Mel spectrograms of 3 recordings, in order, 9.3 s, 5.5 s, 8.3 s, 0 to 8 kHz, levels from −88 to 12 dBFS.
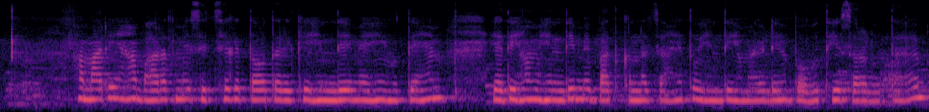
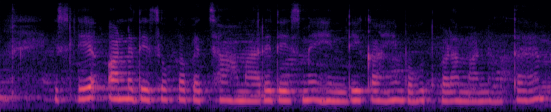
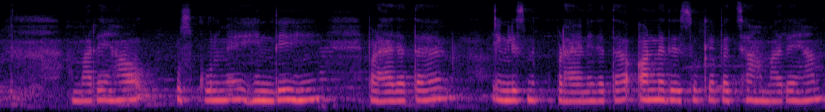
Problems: constant background noise, background conversations at intervals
